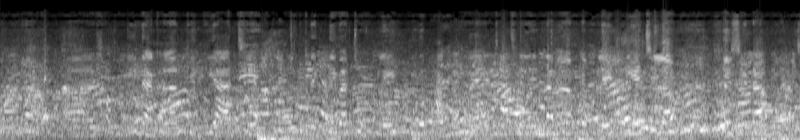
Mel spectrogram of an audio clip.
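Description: Many people talking at once in a large hall: a dense babble of overlapping conversation, with no single voice standing out.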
